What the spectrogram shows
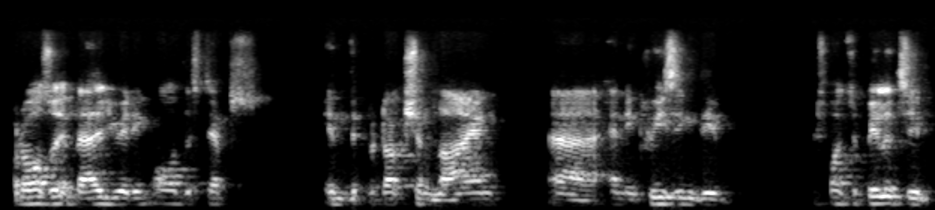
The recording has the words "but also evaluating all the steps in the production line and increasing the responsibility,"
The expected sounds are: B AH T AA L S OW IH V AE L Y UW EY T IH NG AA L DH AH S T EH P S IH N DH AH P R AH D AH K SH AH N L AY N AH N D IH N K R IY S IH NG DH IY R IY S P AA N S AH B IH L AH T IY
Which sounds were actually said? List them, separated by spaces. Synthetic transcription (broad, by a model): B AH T AA L S OW IH V AE L Y UW EY T IH NG AA L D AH S T EH P S IH N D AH P R AH D AH K SH AH N L AY N AH N D IH N K R IY S IH NG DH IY R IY S P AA N S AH B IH L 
